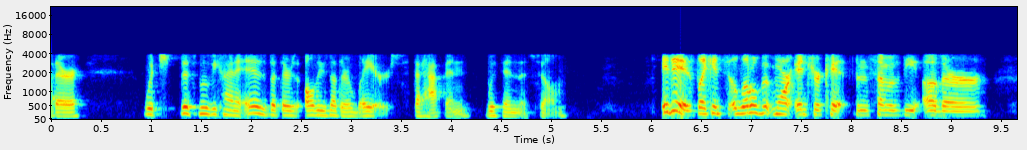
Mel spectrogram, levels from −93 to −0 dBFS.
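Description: Nothing in this speech recording stood out as a technical problem on listening.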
